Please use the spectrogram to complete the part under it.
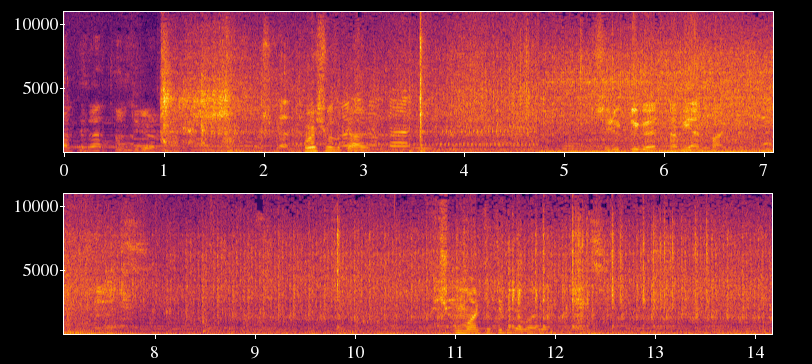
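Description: A car engine rumbles steadily from inside the vehicle.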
